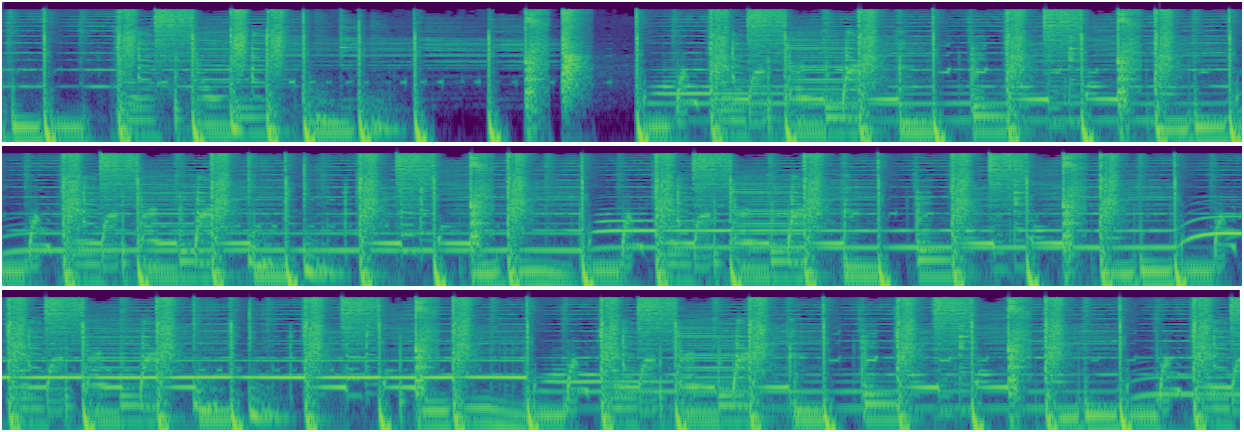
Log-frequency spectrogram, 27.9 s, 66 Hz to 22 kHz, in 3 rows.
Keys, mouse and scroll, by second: 0.4-2.0 drag, 2.0 scroll down 2, 2.2 Tab, 2.5-3.4 middle drag, 3.4 Tab, 3.7 middle click, 3.8-4.2 scroll up 1, 4.2 3, 4.3 click, 4.9-5.5 alt+middle drag, 5.5 shift+d, 6.0 shift+middle click, 6.1 scroll up 1, 6.3 s, 7.3 shift+middle click, 7.5 scroll up 1, 7.7 e, 11.1-11.4 middle drag, 11.4 click, 11.7 l, 12.1-12.6 middle drag, 12.6 ctrl+b, 17.9 click, 18.1 click, 18.3 ctrl+a, 18.7 scroll down 3, 18.9 alt+middle drag, 19.5 ctrl+s, 19.6 drag, 19.7-20.0 scroll down 1, 20.0-20.8 middle drag, 20.8 Tab, 21.2-21.6 middle drag, 21.6 3, 21.8 click, 22.4-22.7 middle drag, 22.7 Tab, 22.8 click, 23.1 ctrl+s, 23.3-23.9 middle drag, 23.9 Tab, 24.2 middle click, 24.4 scroll up 1, 24.6 click, 24.7 Tab, 25.0 middle click, 25.1 scroll up 1, 25.3 click, 25.6 shift+middle click, 25.8-26.1 scroll up 2, 26.1-27.2 middle drag, 27.2 Tab, 27.4 click, 27.7 Tab.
